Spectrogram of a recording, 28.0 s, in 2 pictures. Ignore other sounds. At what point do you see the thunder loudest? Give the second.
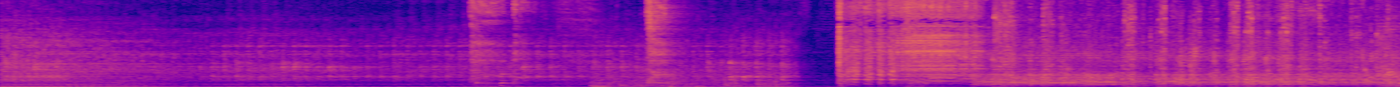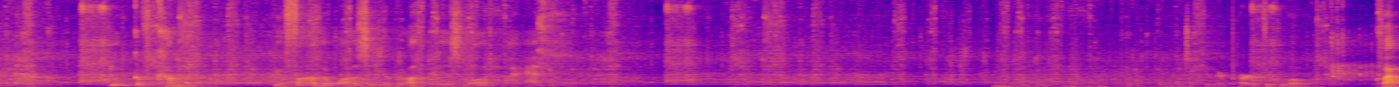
24 s.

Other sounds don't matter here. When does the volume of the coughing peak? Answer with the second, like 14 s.
14 s.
